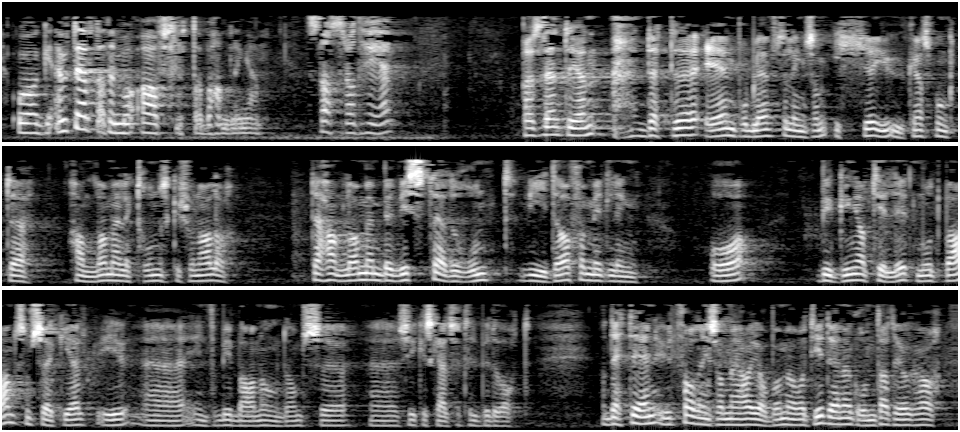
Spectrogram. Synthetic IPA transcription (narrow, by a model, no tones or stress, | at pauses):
ʔoɡɛʋɛnt̪ʉɛlt̪ɑt̪̚d̪ɛnmɔʔɑːʋslʉt̪ːɑbəɦɑnd̪lɪ̰ŋənst̪ɑːt̪sɾoːd̪ɦœʏə | pʰɾɛsɪd̪ɛnt̪ɪjɛnd̪ɛt̪ːəæʁɛɪnpʰɾʊbleːmst̪ɪlːɪŋsɔmɪçːəɪʉːt̪ɡɑŋspʊŋkt̪ə | hɑnd̪ləʁɔmɛlɛk̚t̪ʰɾuːnɪskəʃʊʁnɑːləʁ | d̪̥ɛɦɑnd̪ləɾɔmɛnbəʋɪst̪heːt̪ʁʉnt̪ʋiːd̪əɾəfɔɾmɪd̪lɪŋ | ɔ | bʏɡːɪŋɑʋt̪ʰɪlːɪt̪mut̪bɑːʁnsɔmsøːkəjɛlpːɪ | ɪn̩ːfɔbiːbɑːʁnɔʊŋd̪ɔms | syːkɪskhɛlsət̪ʰɪlbʉːd̪əʋɔʁt̪ | ɔd̪ɛt̪ːəæɾɛnʉːt̪fɔʁd̪ɾɪŋsɔmːɛhɑɾjɔbːɑmɛoːʋəʁt̪ʰiːd̪ɛæɛnɑʋɡʁʉnːt̪ʰlɑt̪d̪ɛoːɡhɑʁ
